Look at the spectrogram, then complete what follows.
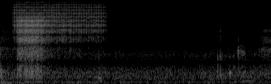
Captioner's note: cattle prod sizzles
